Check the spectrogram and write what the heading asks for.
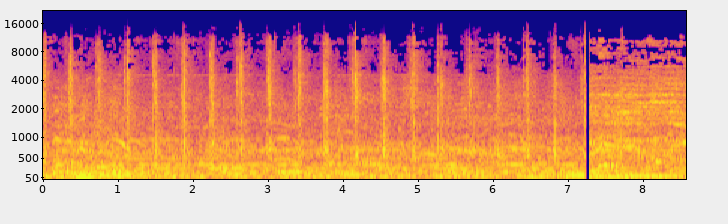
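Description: Parade music playing loudly over a crowd, driven by an even beat of sharp ticks about three a second. About seven seconds in it cuts off abruptly and different music takes over.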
